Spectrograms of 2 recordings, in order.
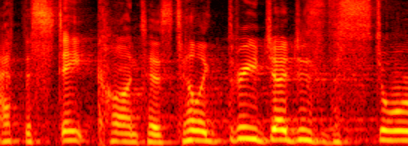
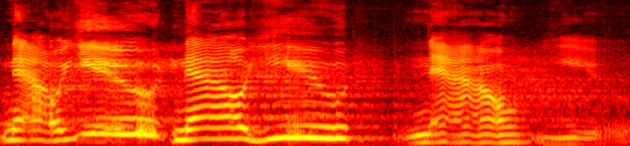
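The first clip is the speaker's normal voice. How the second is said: loud, swooping storybook witch voice, now drawn out; 5 dB louder than usual. Recalling reading the Missus Stein poem aloud, in a Missus Stein witch voice. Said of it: "I did my witch voice for Missus Stein".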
